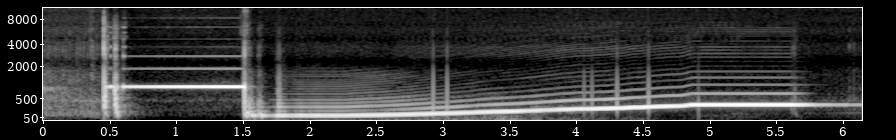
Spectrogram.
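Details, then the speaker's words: Radio Shack Realistic MC-800 speaker after repair of noise source, sine sweep from about 45 Hz: clean tone gliding upward without buzz or rattle; speaker plays normally. "now let's listen to it and we'll start down here about 45 Hertz again now we're good there"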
